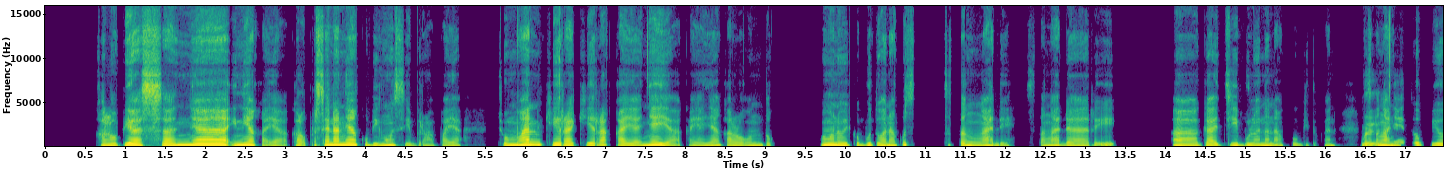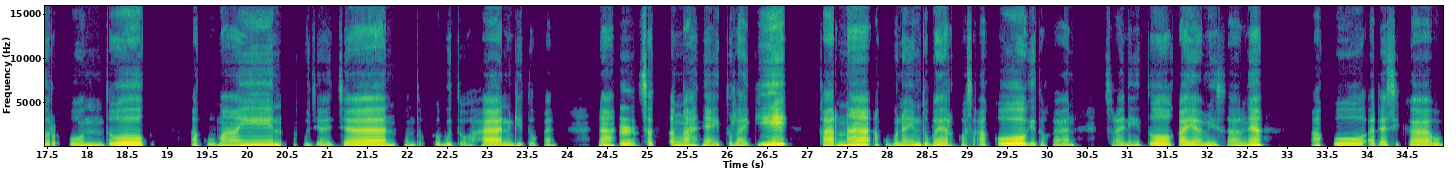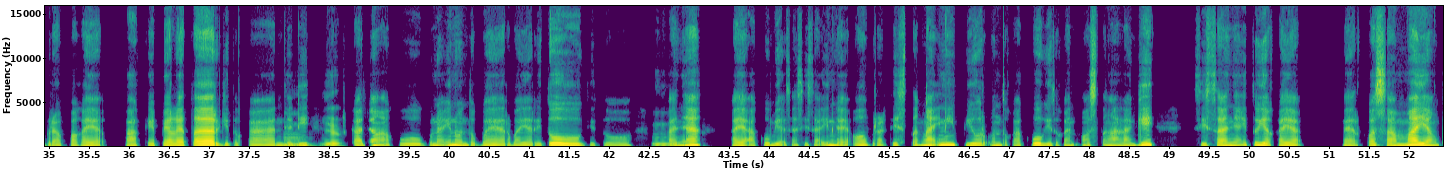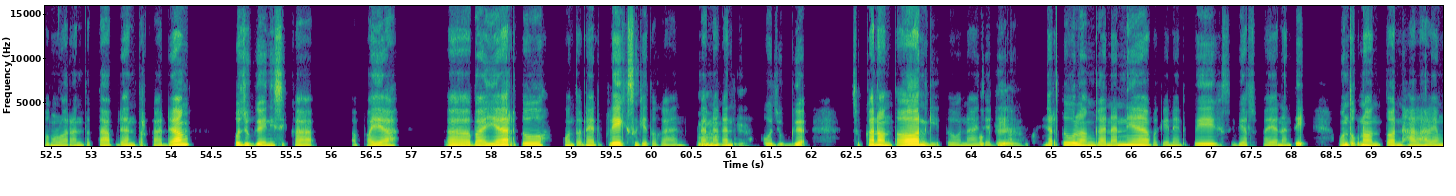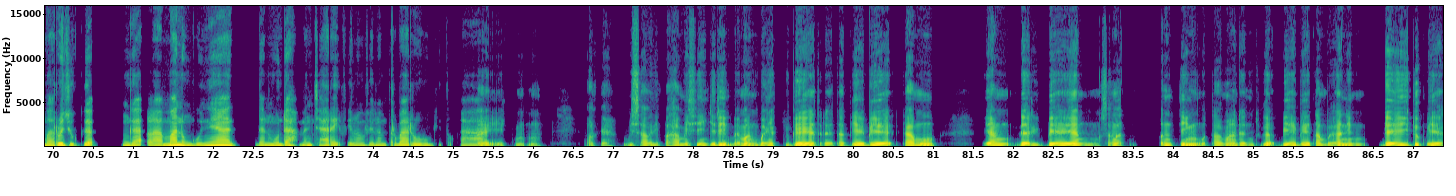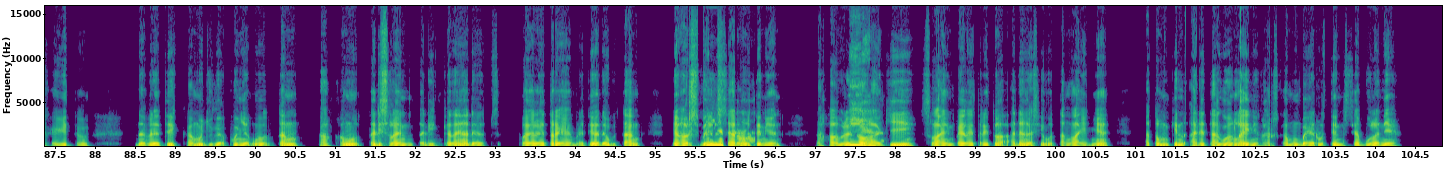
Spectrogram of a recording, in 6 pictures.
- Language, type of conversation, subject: Indonesian, advice, Bagaimana rasanya hidup dari gajian ke gajian tanpa tabungan darurat?
- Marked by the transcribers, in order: in English: "pure"; in English: "paylater"; in English: "pure"; in English: "paylater"; in English: "paylater"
